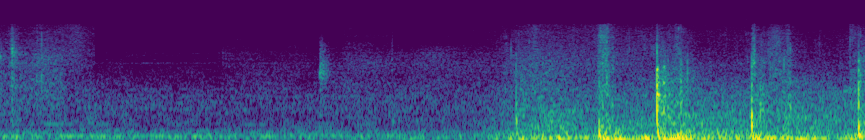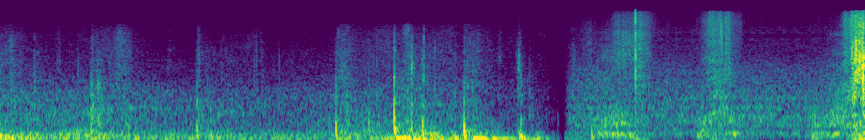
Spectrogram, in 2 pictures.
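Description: Footsteps on an indoor floor for a few seconds, then, after a sudden drop near the end, a utility knife slitting the packing tape on a cardboard box in two quick strokes.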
